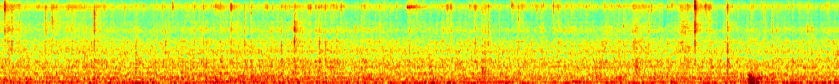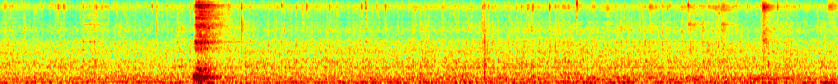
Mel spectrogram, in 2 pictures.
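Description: Food frying in a pan, a steady soft sizzle with scattered small pops and crackles. There is one louder pop about ten seconds in.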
